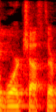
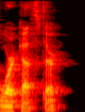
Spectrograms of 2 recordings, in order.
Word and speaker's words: Worcester: I want to say Worcester, but it's spelled Worcester. Just a C, no CH. – Oh, yeah, you're right. Orcester.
